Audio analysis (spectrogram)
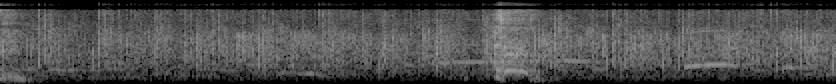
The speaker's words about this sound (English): Would you clap your hands with me?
